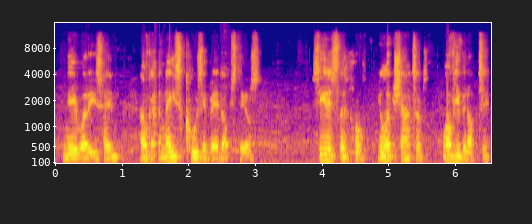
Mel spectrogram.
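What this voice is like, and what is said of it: Rough, congested voice from a cold. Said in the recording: “I sound a bit rough. I've got a hell of a cold.”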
